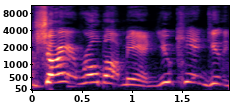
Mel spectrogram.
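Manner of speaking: high, drawn-out mock protest; mock yelling. Co-host acting a Chinese worker challenging RoboCop, mock yell. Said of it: "yelling at him in Chinese".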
